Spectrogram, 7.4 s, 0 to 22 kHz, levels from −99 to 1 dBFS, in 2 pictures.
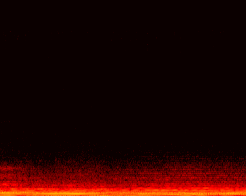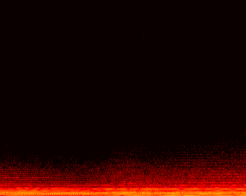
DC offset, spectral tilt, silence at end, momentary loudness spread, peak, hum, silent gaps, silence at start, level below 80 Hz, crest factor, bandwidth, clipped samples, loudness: under 0.1%; -10.5 dB/octave; 0 s; 4 LU; -28 dBFS; none; none; 0 s; -54 dBFS; 14 dB; 4.5 kHz; under 0.1%; -43 LUFS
